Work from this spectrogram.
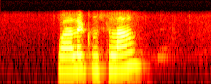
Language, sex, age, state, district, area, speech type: Kashmiri, female, 18-30, Jammu and Kashmir, Anantnag, rural, conversation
